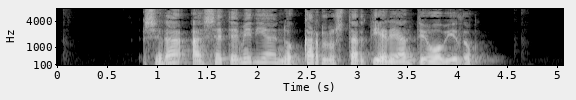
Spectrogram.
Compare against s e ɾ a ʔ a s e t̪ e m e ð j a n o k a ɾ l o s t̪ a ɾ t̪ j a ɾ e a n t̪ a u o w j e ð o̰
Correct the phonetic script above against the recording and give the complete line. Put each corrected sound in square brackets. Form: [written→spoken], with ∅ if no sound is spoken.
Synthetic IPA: s e ɾ a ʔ a s e t̪ e m e ð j a n o k a ɾ l o s t̪ a ɾ t̪ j [a→e] ɾ e a n t̪ [a→e] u o [w→β] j e ð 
